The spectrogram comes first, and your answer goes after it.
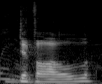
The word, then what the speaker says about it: Devil: my friends call me devil actually my name is pronounced deval looks like diva it doesn't say oh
